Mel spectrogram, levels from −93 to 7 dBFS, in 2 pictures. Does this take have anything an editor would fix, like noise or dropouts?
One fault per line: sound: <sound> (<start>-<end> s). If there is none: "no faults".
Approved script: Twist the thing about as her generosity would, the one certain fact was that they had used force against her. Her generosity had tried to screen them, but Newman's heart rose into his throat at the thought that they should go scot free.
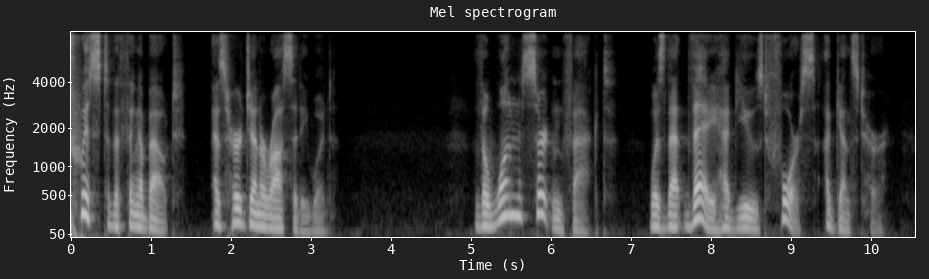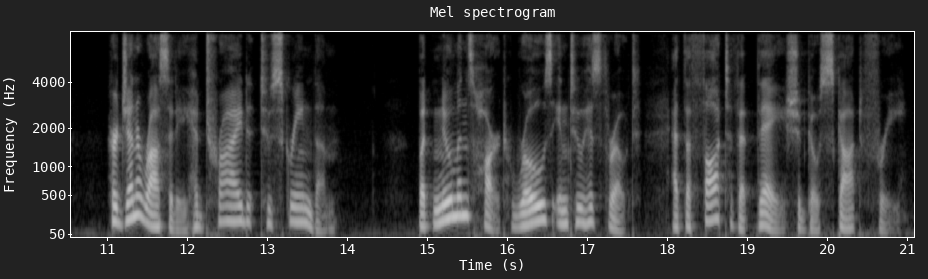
no faults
